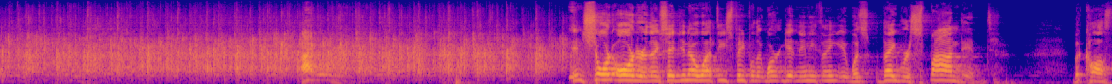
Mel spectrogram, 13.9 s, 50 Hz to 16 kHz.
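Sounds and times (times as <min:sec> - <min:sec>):
congregation clapping: 0:00.0 - 0:09.1
speech: 0:03.8 - 0:04.5, 0:07.1 - 0:12.3, 0:13.5 - 0:13.9.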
